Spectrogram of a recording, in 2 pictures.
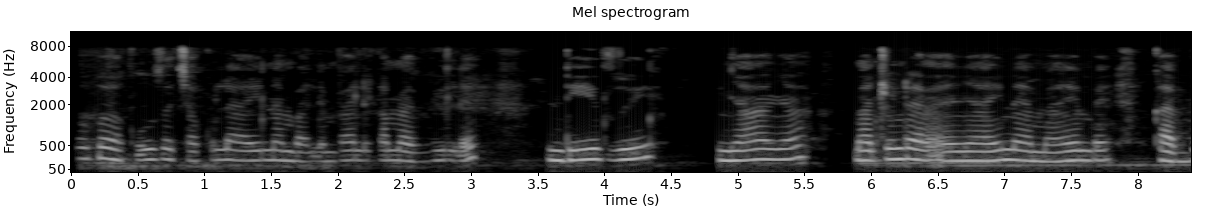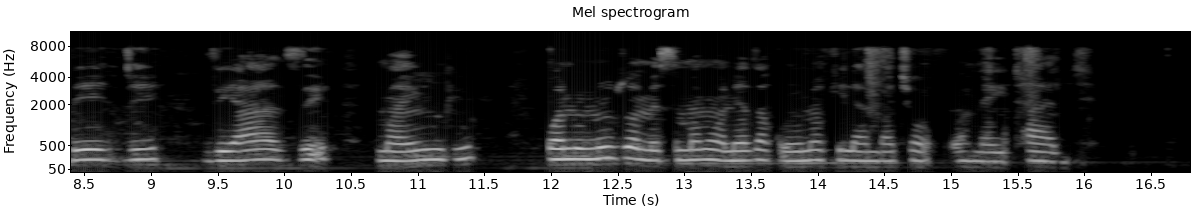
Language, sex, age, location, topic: Swahili, female, 18-24, Kisii, finance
